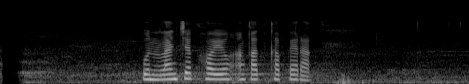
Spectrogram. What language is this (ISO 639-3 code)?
sun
